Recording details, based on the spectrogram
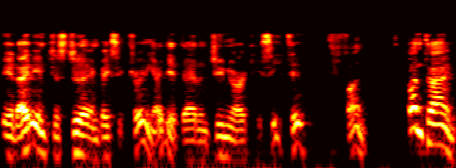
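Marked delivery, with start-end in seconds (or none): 3.2-4.6 dry, sarcastic, pitched-up, insincere fake cheer. Recalling gas chamber drills in training: sarcastic tone. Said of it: "if you didn't catch the tone of voice".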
